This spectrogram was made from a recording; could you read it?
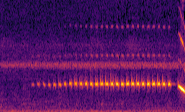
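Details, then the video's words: Sirtu in a cage set out in a garden gives a rapid pulsed trill that swells louder, then a quick falling whistled note, over a constant high background tone. "JEMUR SIRTU DI KEBON / MEMBUAT SUASANA BURUNG SIRPU DI ALAM BEBAS"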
